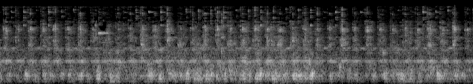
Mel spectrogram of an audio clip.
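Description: A domestic sewing machine runs steadily through a quilted winter placemat being made into a bench pillow, its rapid even stitching rattle continuing close and alone without pause.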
